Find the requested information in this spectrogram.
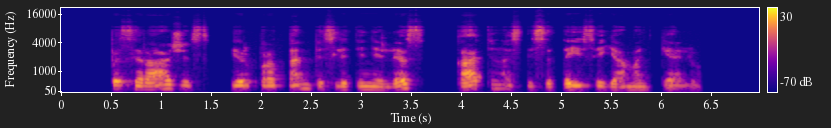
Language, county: Lithuanian, Šiauliai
